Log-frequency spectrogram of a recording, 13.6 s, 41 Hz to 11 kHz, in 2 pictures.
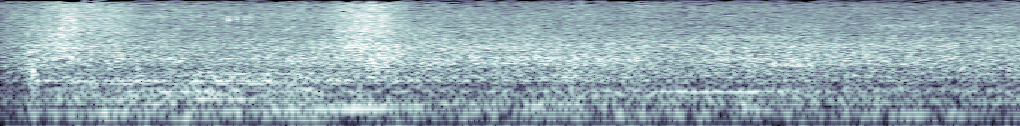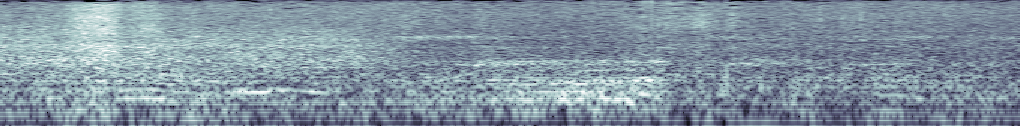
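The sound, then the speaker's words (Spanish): City street at 2 a.m. with cars passing: a constant loud rushing hiss of traffic, swelling briefly as a couple of vehicles sweep by, then settling back to a steady roar. No voices. “los coches que parece que nunca dejarán de pasar. 2 de la mañana y así suena la ciudad.”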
